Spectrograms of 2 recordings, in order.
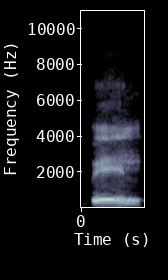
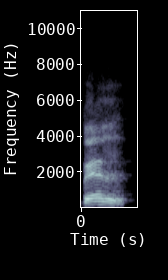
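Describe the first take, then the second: First: The vowel is not said as a short vowel. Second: The vowel is said as a short vowel. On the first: "a Marathi student will say bell" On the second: "A Kannada student can say bell"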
